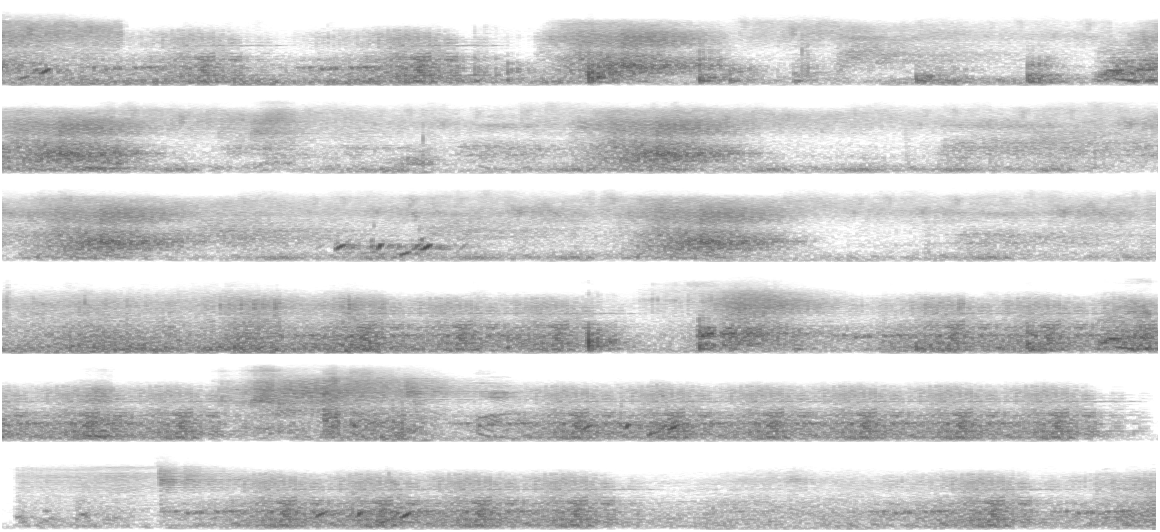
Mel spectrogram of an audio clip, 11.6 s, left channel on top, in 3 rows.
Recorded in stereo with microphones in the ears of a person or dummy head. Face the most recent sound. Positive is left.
turn(degrees=-50)  # may be behind; listen again after turning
